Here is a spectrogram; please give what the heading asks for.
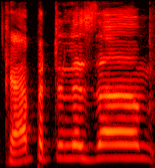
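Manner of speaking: high, drawn-out mock cry; mock exclamation. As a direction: stretch it out on one high note. Mock interjection over the video's business story. (ऊँची, खिंची हुई मज़ाकिया पुकार)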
